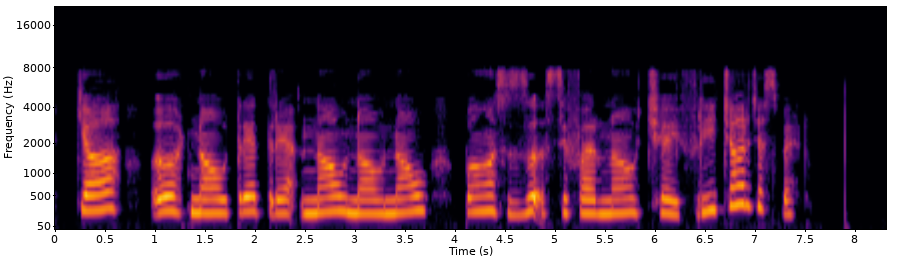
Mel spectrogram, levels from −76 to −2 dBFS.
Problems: constant background noise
